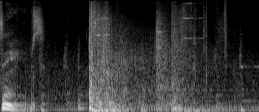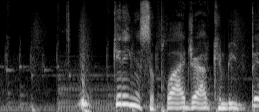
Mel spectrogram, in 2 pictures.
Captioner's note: gun shooting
